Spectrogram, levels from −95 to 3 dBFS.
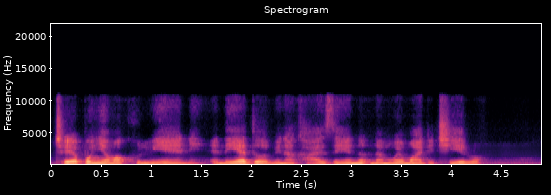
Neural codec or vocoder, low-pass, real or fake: codec, 24 kHz, 0.5 kbps, DualCodec; 10.8 kHz; fake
